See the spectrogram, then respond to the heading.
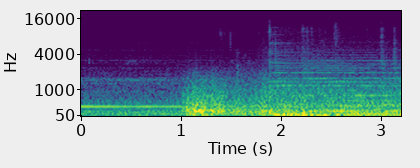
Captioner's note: distant rumbling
